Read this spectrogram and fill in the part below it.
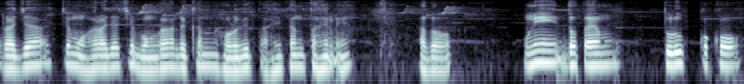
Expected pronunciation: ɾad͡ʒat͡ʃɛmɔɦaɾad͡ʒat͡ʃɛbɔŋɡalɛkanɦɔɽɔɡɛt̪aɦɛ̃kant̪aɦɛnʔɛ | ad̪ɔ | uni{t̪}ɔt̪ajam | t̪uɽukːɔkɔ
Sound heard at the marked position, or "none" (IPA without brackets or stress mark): d̪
